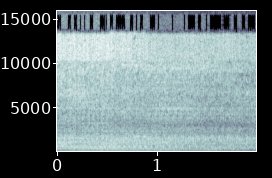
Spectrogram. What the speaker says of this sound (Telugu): ఇంజన్ యొక్క నాయిస్ సైలెంట్గా అయితే ఉంది.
